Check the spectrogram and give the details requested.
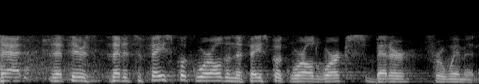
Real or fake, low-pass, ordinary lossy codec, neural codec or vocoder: real; 7.2 kHz; AAC, 16 kbps; none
